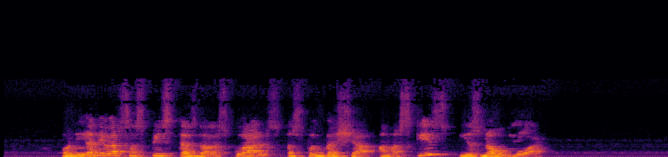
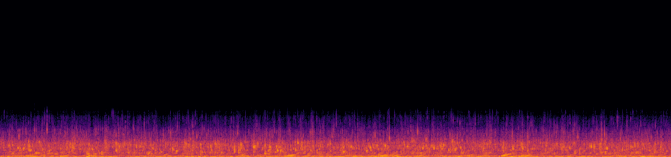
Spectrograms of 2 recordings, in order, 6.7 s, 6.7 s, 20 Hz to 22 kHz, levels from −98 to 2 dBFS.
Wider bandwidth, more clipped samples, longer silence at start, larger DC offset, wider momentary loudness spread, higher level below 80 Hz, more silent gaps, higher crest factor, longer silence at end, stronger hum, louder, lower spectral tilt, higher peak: first, 9.4 kHz vs 5.2 kHz; neither; first, 0.6 s vs 0 s; neither; first, 8 LU vs 3 LU; second, -70 dBFS vs -46 dBFS; neither; about the same, 18 dB vs 14 dB; first, 1.25 s vs 0 s; neither; about the same, -27 LUFS vs -28 LUFS; about the same, -7.5 dB/octave vs -6.5 dB/octave; first, -8 dBFS vs -14 dBFS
